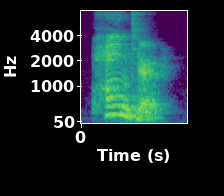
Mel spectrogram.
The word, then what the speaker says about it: painter: Number 1, painter. Painter. First syllable.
